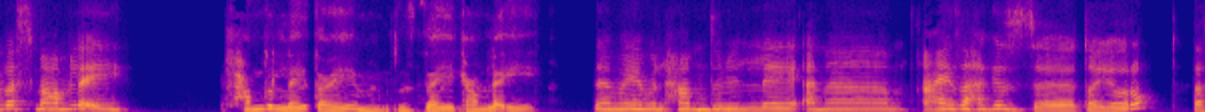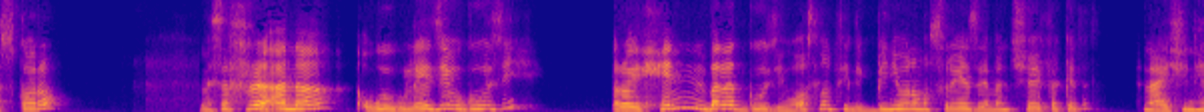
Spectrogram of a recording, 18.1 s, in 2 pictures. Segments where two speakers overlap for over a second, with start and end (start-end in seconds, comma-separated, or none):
none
